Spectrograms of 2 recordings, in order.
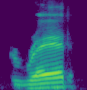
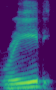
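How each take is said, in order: First: It is the past-tense pronunciation of the word. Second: It is the present-tense pronunciation of the word. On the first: The action happened in the past. "we have read in the simple past" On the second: The action happens now or habitually. "We have read in the, the simple present"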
